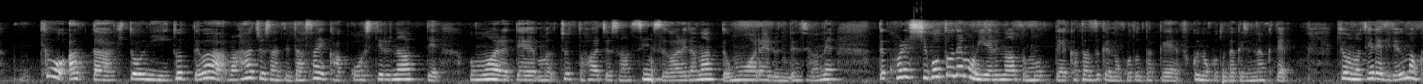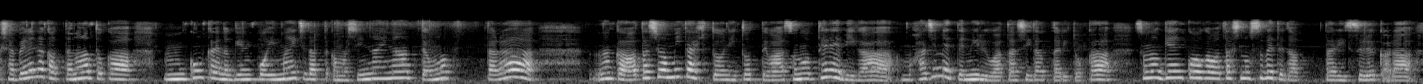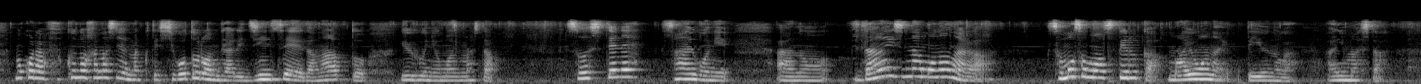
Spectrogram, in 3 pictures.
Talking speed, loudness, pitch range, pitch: 375 characters per minute, -18 LUFS, 200-280 Hz, 230 Hz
